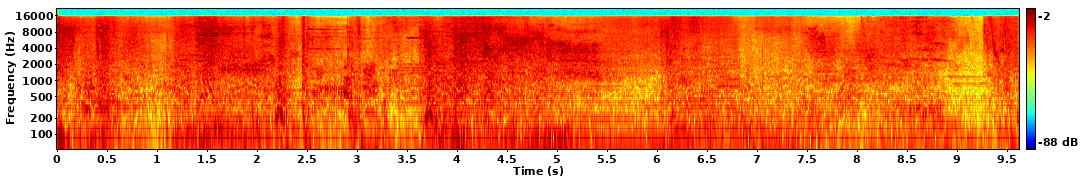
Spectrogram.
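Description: Game battle effects whoosh and crackle with spell impacts.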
